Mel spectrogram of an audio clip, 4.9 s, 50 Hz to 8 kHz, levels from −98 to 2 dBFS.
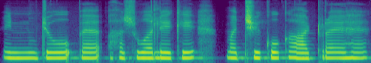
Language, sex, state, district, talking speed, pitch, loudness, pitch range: Hindi, female, Madhya Pradesh, Bhopal, 120 wpm, 225 Hz, -14 LUFS, 220-225 Hz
